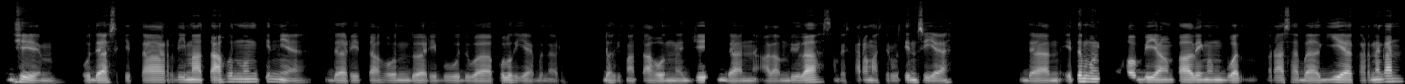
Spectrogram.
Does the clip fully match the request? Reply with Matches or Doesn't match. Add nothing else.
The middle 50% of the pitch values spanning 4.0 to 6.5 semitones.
Doesn't match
